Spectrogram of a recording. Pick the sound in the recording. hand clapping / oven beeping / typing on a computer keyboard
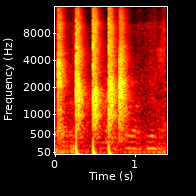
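hand clapping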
